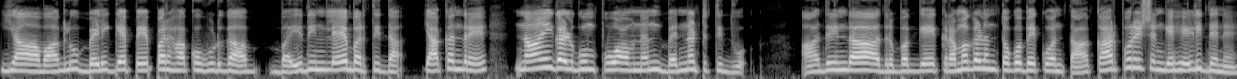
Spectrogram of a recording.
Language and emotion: Kannada, fearful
